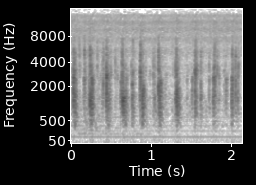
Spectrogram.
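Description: A rapid, uneven series of clicks, about six a second, over a faint steady low hum.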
